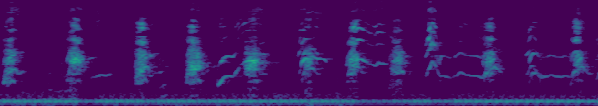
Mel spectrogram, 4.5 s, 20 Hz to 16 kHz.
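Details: Cavalier King Charles Spaniel puppy aged 42 days pleading to be let out, June 2021: drawn-out whistled whines that bend up and down, mixed with clipped yelps about once a second, steady low hum behind.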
